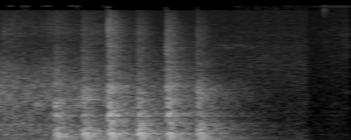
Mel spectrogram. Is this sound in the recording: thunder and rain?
no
